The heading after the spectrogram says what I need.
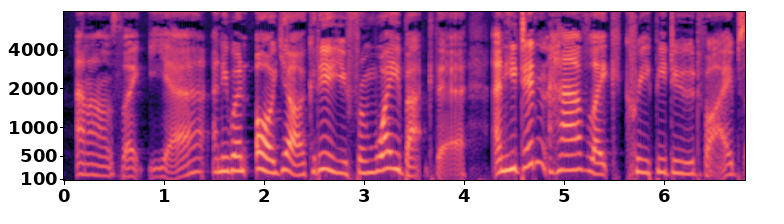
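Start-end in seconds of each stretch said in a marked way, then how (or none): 1.9-4.0 strong, put-on London accent. Recounting a man who approached two women in a park, in a London-y accent. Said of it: "a very London-y accent".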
